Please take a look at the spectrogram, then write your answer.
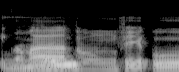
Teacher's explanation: qaf doma nun sukun bertemu dengan huruf fa bacaan ikhfa dibaca samar-samar. Qaf domah wawu sukun mat tobi'i panjang 2 harokat.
